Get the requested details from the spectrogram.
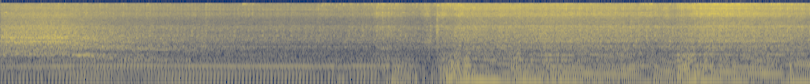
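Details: Car running on CNG and gasoline with varying idle, stumbling and high consumption: the engine runs rough and cannot hold revs, sagging and surging as throttle blips keep it from stalling. Heat-exposed, melting parts are suspected.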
